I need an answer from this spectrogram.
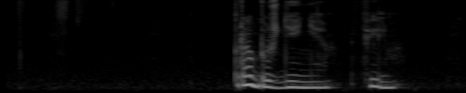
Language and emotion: Russian, neutral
